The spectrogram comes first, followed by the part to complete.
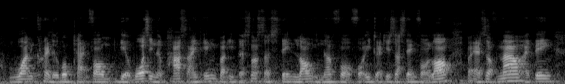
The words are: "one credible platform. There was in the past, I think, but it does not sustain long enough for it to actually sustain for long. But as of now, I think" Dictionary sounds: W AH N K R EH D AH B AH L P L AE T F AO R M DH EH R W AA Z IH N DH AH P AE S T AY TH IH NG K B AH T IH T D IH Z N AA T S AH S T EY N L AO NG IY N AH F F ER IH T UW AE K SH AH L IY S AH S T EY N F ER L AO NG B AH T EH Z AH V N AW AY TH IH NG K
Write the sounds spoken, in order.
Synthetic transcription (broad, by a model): W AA N K R EH D AH B AH L P L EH T F AO M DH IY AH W AA S IH N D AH P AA S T AY T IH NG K B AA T IH T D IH S N AA T S AH S T EY N L AO NG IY N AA F F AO IH T UW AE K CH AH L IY S AH S T EY N F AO L AO NG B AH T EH S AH F N AW AY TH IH NG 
